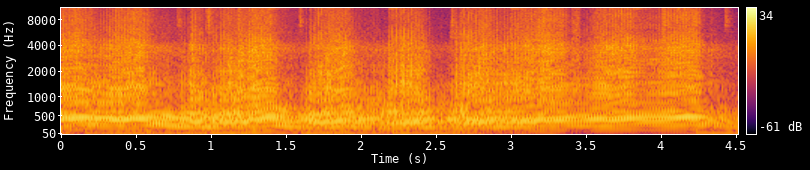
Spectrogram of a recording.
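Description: Car engine held at high revs during a burnout with the wheels spinning. The pitch wavers up and down as the throttle is worked, then the revs fall away near the end.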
